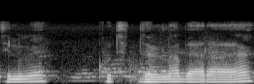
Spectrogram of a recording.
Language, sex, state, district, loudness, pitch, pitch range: Hindi, male, Uttar Pradesh, Saharanpur, -15 LUFS, 130 Hz, 120-150 Hz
